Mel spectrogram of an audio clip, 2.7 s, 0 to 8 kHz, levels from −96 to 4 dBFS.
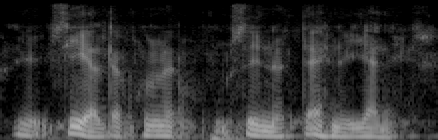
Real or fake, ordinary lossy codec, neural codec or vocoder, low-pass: fake; none; codec, 16 kHz, 4.8 kbps, FACodec; 7.2 kHz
